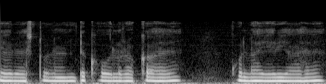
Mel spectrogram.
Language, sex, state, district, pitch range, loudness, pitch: Hindi, male, Chhattisgarh, Sukma, 160-175 Hz, -13 LUFS, 165 Hz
